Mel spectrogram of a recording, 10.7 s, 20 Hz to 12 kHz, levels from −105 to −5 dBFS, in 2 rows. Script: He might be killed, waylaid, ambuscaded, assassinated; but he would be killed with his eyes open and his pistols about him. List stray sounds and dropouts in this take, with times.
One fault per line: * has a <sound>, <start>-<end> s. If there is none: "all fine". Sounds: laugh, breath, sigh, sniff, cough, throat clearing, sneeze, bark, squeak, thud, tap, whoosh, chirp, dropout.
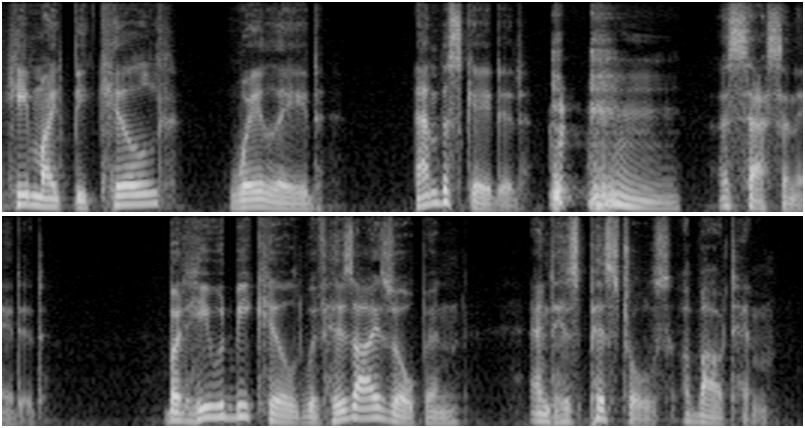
* has a throat clearing, 3.6-4.5 s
